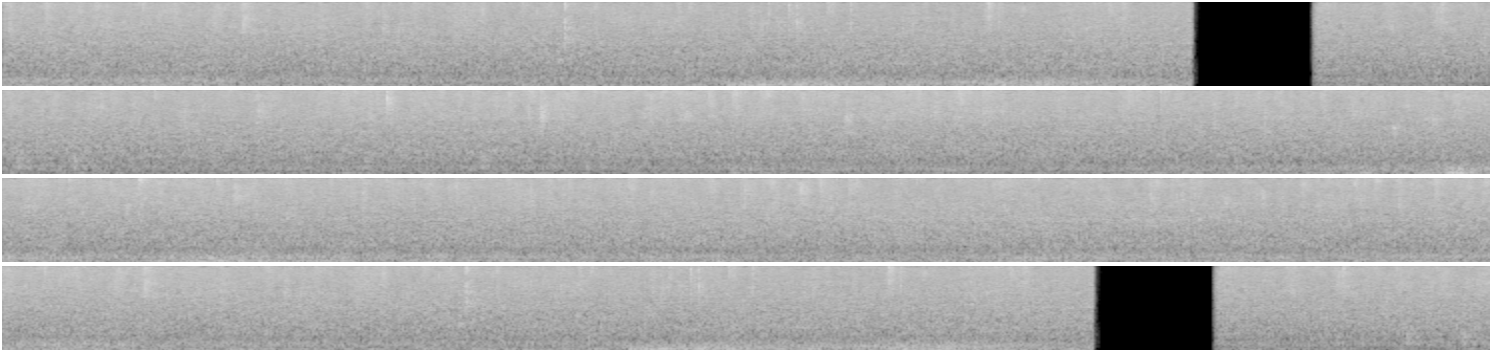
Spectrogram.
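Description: Steady rainstorm: dense rain falling, with low rumbles of thunder swelling up three times. The sound cuts out completely for about half a second twice.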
